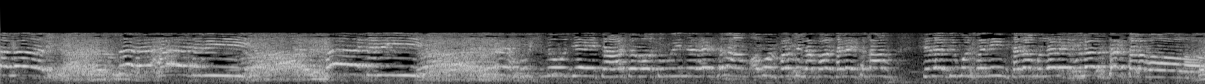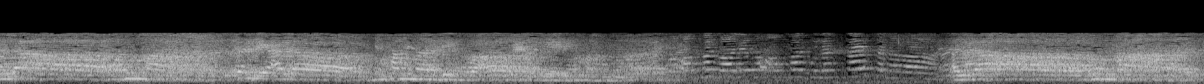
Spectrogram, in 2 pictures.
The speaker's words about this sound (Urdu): نعرہ تکبیر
